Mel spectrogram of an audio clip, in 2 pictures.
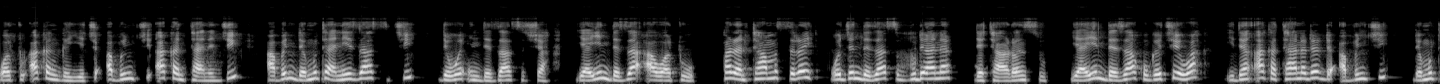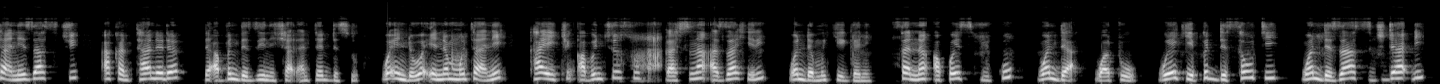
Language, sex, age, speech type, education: Hausa, female, 30-45, spontaneous, tertiary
